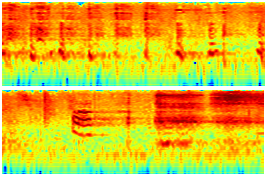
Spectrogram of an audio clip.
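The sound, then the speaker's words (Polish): A man cries in a run of short, choked, whimpering sobs, many uneven bursts with catches of breath and no clear words. “Niech już pan nie płacze.”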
